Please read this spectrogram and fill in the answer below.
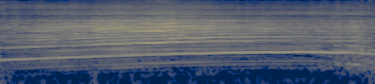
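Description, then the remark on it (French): A sports car engine revs loudly through its Yamaha-developed exhaust, a rich harmonic howl climbing steadily in pitch and then easing slightly, sustained for about three seconds with no talking. “Et là, l'échappement, ça a été développé par Yamaha, qui font aussi des instruments de musique, etc.”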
